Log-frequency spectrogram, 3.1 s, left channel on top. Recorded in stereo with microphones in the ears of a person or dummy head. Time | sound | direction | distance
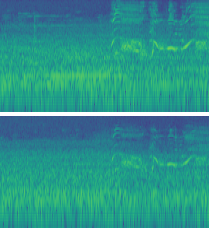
1.6 | a scream | 90° left | ?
